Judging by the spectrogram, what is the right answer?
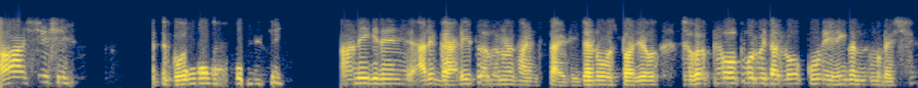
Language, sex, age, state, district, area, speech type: Goan Konkani, male, 30-45, Goa, Murmgao, rural, conversation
